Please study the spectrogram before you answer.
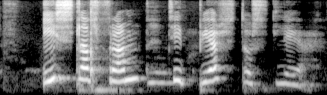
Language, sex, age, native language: Icelandic, female, 9, Icelandic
